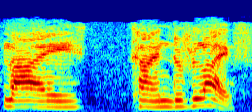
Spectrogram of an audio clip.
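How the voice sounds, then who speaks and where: An actress playing an ailing, overweight, wealthy middle-aged recluse in a radio drama, speaking in a halting, imperious, fussy way. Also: female voice, fairly low pitch, flat delivery. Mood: aloof. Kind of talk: old-time radio drama acting. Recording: muffled old radio broadcast recording.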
